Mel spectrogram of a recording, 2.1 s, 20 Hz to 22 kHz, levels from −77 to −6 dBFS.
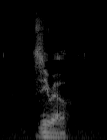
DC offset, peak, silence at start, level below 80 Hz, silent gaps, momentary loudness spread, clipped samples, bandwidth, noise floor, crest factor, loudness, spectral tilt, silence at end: under 0.1%; -26 dBFS; 0.65 s; -64 dBFS; none; 14 LU; under 0.1%; 16.5 kHz; -72 dBFS; 22 dB; -41 LUFS; -3 dB/octave; 0.8 s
